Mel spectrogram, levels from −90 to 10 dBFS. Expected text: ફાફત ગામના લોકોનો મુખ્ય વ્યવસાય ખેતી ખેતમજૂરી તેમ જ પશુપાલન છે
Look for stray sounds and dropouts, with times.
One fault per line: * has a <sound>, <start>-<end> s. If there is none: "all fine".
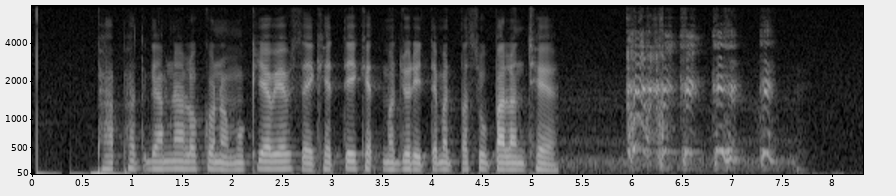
* has a throat clearing, 5.9-7.5 s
